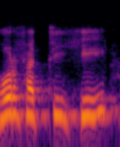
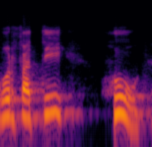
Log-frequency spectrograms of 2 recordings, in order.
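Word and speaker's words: غرفته: Nafidatu ghurfatihi, window of his room. The pronoun he should be nafidatu ghurfatihu. Because of difficulty of pronunciation, the hu changes to a kasra.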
